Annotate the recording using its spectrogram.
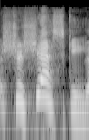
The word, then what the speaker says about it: Krzyzewski: Mike Krzyzewski.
